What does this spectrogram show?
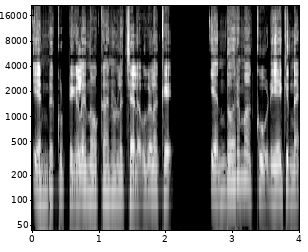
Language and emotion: Malayalam, sad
